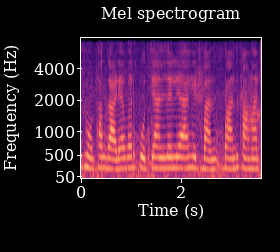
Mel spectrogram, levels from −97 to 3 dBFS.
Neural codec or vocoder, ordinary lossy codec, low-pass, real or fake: codec, 24 kHz, 6 kbps, HILCodec; none; 7.2 kHz; fake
